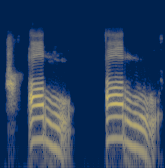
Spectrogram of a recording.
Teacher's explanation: Getarannya sekali aja takrirnya sekali. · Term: getaran sekali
